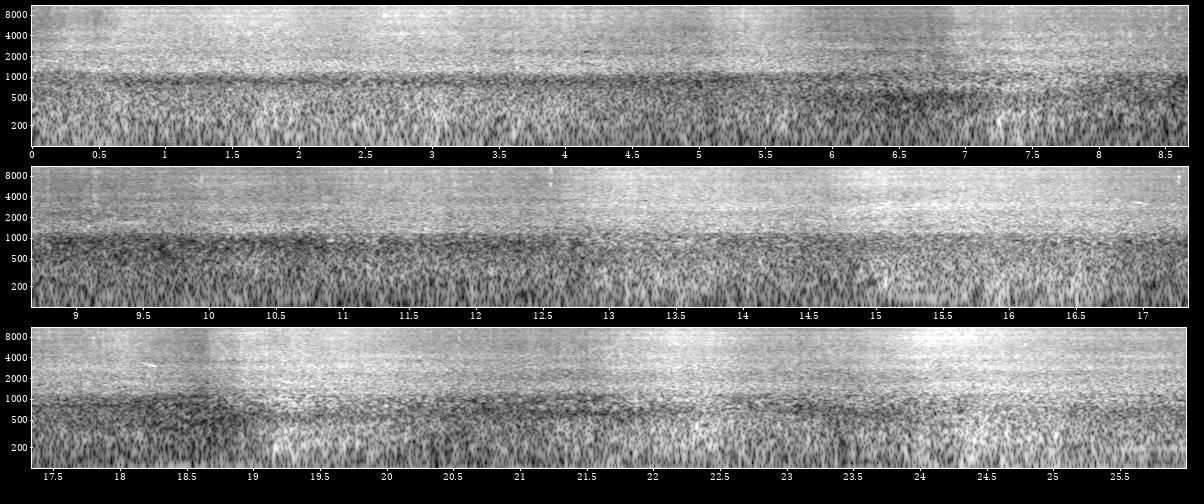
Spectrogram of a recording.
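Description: Small sea waves breaking and washing up a sandy beach, the hiss swelling and fading every few seconds, over a low rumble of wind on the microphone. A single brief thump about halfway through.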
